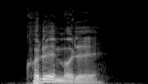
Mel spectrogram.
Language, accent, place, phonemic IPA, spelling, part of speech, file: German, Germany, Berlin, /ˌkʊdəlˈmʊdəl/, Kuddelmuddel, noun, De-Kuddelmuddel.ogg
- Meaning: jumble; hodgepodge; confusion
